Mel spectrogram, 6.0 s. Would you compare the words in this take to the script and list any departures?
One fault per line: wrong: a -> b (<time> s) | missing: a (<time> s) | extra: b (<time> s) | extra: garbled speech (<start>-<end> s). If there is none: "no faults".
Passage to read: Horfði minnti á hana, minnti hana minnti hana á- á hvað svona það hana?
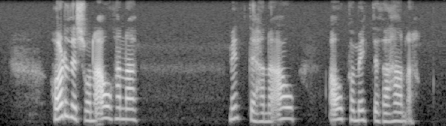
wrong: minnti -> svona (1.1 s)
missing: minnti hana (3.7 s)
wrong: svona -> minnti (4.9 s)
